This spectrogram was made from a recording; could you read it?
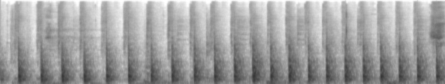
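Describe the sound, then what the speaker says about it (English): A knife chops food with quick straight up-and-down strokes on a cutting board, about five crisp knocks per second in a steady even rhythm, close and clear with no talking. "Straight up and down chopping is crazy."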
